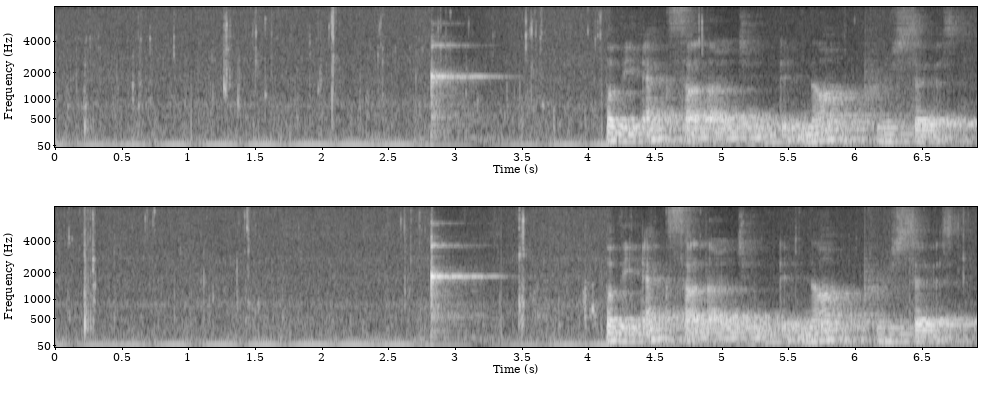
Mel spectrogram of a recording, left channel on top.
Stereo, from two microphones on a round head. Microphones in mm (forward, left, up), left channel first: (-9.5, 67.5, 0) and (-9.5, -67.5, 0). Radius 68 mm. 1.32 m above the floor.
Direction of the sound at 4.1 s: 85° right.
